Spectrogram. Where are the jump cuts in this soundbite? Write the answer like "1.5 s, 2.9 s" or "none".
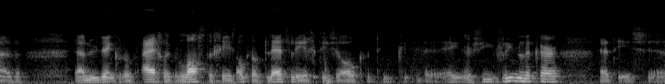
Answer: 1.3 s, 2.4 s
